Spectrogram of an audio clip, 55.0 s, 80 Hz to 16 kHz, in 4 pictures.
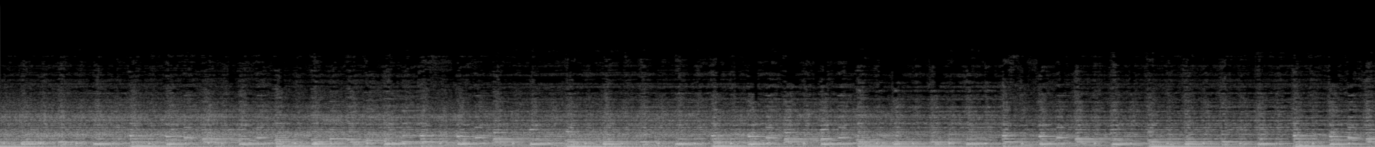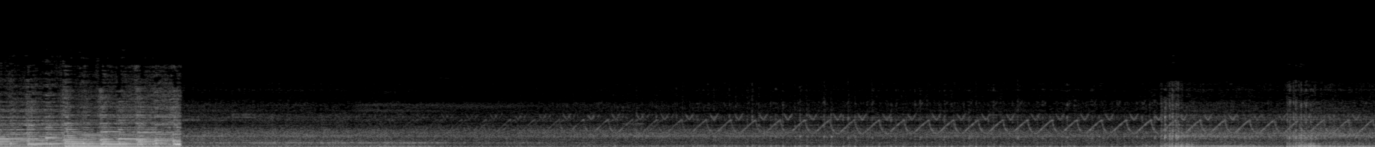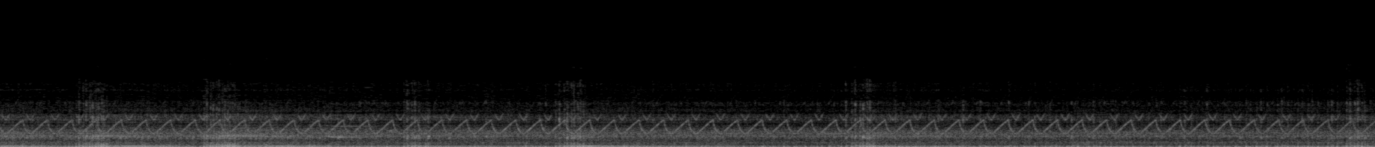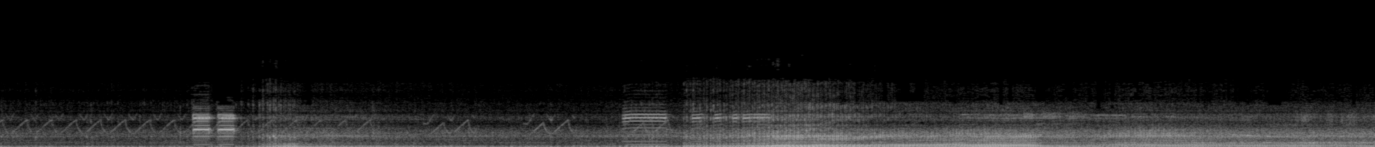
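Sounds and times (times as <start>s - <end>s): motorcycle engines idling: 18.7s - 53.2s
motorcycle engines revving: 19.2s - 55.0s
horn beeps: 43.0s - 55.0s.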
